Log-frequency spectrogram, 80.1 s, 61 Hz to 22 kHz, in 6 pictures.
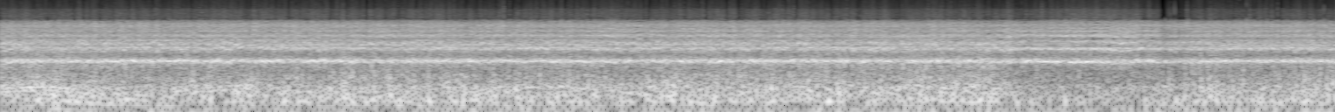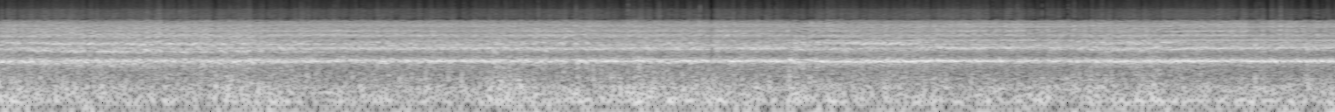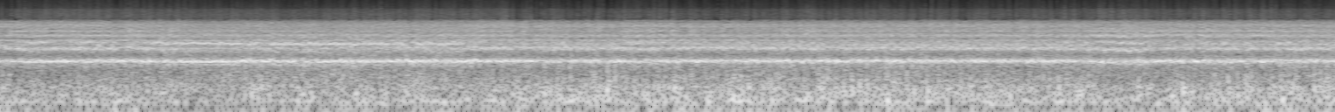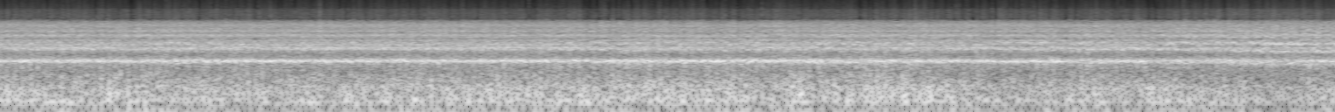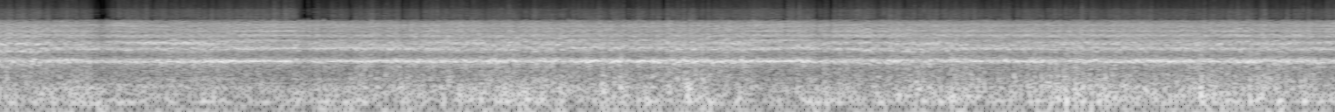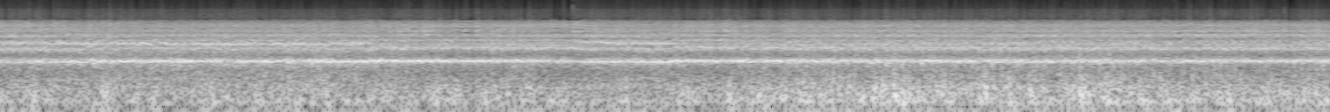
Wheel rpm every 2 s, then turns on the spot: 210, 240, 230, 220, 220, 220, 220, 210, 230, 220, 230, 230, 220, 230, 210, 220, 230, 240, 230, 230, 230, 230, 230, 220, 230, 230, 210, 220, 230, 210, 220, 220, 220, 210, 210, 230, 220, 240, 230, 230.
none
